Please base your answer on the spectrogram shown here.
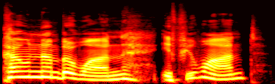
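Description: A man's voice: high voice, animated, a little slow, fairly bright tone, no echo, clean studio sound, pitched above the performer's own voice, heavily acted. A man voicing a blunt, nonchalant young female car with a teasing temper in a children's storybook.

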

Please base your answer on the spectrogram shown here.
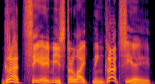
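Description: A man voicing an excitable little Italian tire-shop car, male, with a gushing, sing-song Italian accent. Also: mid-range voice, takes it slowly, no echo, studio quality, voice pushed up, exaggerated voice. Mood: ecstatic. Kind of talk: storybook read-aloud.

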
